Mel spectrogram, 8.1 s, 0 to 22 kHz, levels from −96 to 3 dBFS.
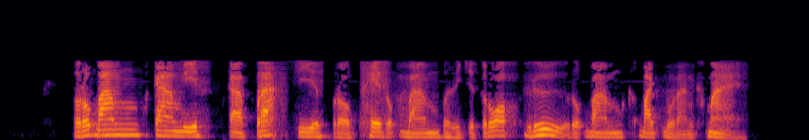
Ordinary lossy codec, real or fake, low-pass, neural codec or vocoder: AAC, 16 kbps; fake; 3.6 kHz; codec, 16 kHz, 8 kbps, FunCodec, trained on LibriTTS, 25 frames a second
